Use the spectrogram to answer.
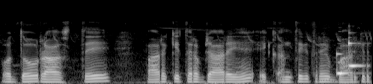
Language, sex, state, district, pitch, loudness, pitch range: Hindi, male, Chandigarh, Chandigarh, 125 Hz, -19 LUFS, 115-130 Hz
